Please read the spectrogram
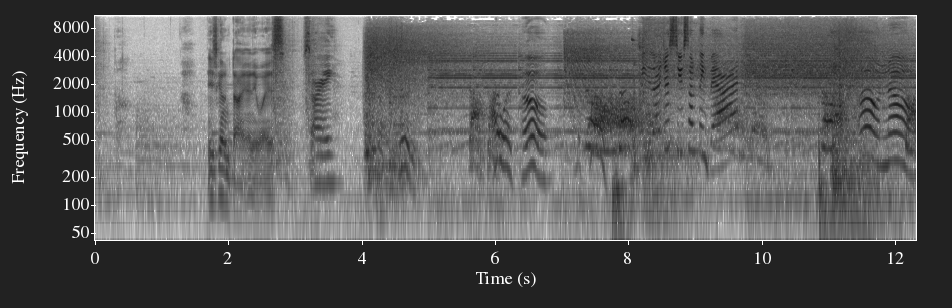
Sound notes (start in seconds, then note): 3.8 hissing noises; 5.3 warnings go off; 7.1 patient screams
